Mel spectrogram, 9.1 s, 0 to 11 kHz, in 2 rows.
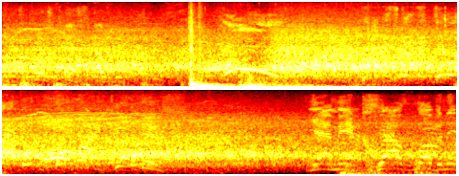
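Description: Arena crowd cheering and roaring continuously in the UFC 5 video game after a fight-ending strike, with a sharp slam near the start and commentary voices running over the steady noise.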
